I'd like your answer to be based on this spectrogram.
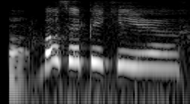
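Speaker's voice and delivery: high put-on Jamaican accent. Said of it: "you had to do it in the, in the Jamaican, accent".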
